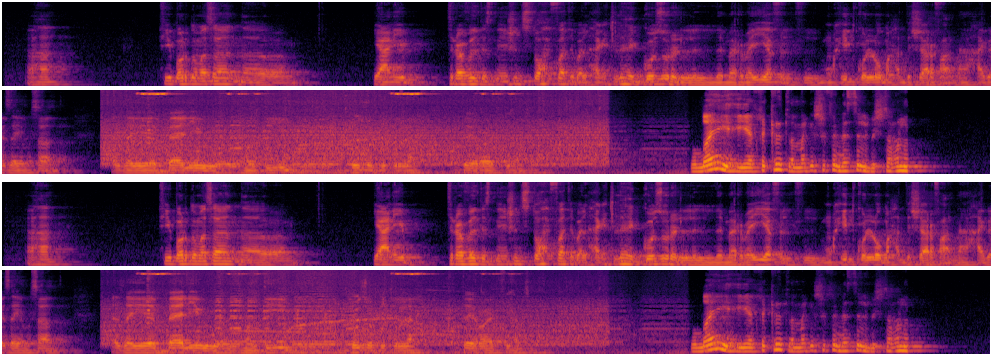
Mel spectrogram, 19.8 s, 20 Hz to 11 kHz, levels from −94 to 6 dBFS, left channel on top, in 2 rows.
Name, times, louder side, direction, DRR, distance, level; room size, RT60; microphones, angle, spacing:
voice 1, 1.6-2.9 3.7-4.1 4.5-10.5 11.0-14.1 14.4-15.3, right 1 dB, 45° right, 2.6 m, -31 dB
sound 1, 10.9-16.0, left 7 dB, 30° left, 0.8 m, -30 dB
sound 2, 11.3-16.8, right 3 dB, 25° right, 0.9 m, -39 dB
voice 2, 16.8-18.9, left 3 dB, 60° left, 0.8 m, -25 dB
24.0 x 11.5 x 10.0 m
head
